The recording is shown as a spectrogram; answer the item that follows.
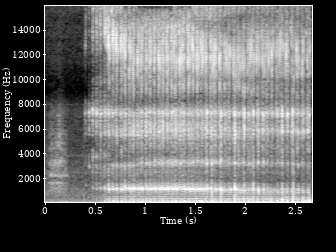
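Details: In the morning, an adult mother Shih Tzu, after refusing a massage, gives a low, steady, rumbling growl in protest at being offered a bath.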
